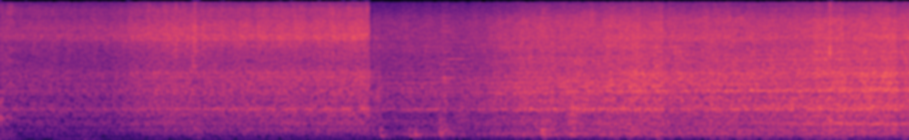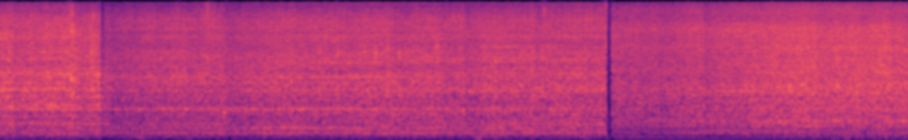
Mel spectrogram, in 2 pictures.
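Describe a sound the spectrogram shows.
A locomotive engine rumbles steadily as it drives.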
